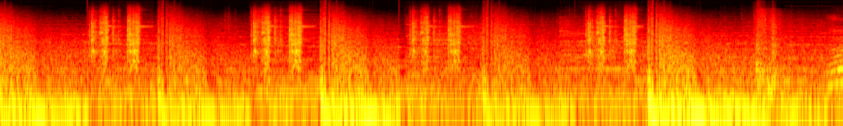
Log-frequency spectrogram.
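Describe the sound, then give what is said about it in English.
Heavy gunfire: many rapid, loud shots and booms overlapping in a dense, continuous barrage over a deep rumble, with no pause throughout. “He's shooting!”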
